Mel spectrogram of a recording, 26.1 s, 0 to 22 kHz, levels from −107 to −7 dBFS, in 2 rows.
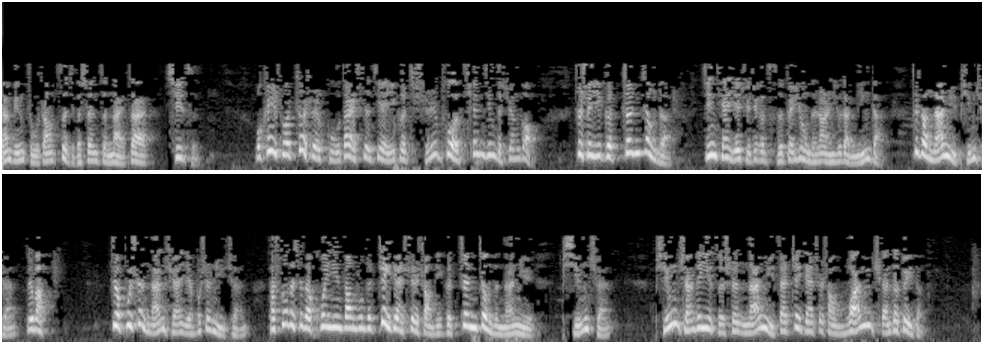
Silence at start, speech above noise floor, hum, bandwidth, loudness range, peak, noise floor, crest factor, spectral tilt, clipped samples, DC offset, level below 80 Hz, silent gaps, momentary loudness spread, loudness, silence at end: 0 s; 46 dB; none; 5.8 kHz; 4 LU; -6 dBFS; -71 dBFS; 20 dB; -10.5 dB/octave; under 0.1%; under 0.1%; -64 dBFS; none; 11 LU; -26 LUFS; 0.75 s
